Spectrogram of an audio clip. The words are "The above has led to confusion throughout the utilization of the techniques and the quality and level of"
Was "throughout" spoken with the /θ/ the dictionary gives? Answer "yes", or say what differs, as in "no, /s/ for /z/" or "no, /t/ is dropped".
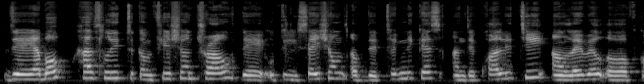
no, /t/ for /θ/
